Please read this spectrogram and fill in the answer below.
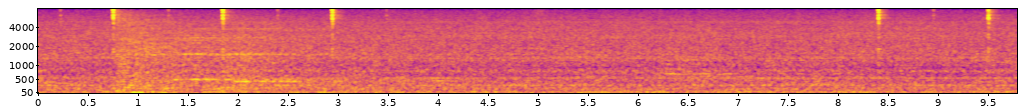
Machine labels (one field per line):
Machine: valve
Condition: abnormal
